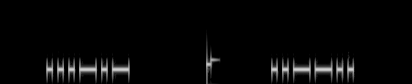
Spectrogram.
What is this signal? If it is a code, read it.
Morse code, heard as a keyed tone, about 22 wpm, 700 Hz. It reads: <SK> ?
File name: practice / 22wpm / Single Punctuation-Prosign - Rapid-Fire - 22wpm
